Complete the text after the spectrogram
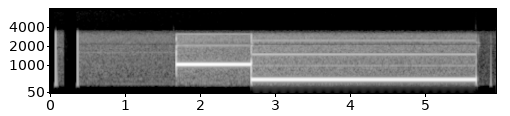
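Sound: dispatch paging tones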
